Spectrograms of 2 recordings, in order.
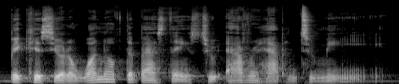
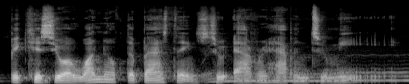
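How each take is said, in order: No difference in how they are said.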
